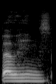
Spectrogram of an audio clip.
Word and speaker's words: Bohin: Oh, Karen says Bohins. Is that how it's pronounced? Bohins all the way.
